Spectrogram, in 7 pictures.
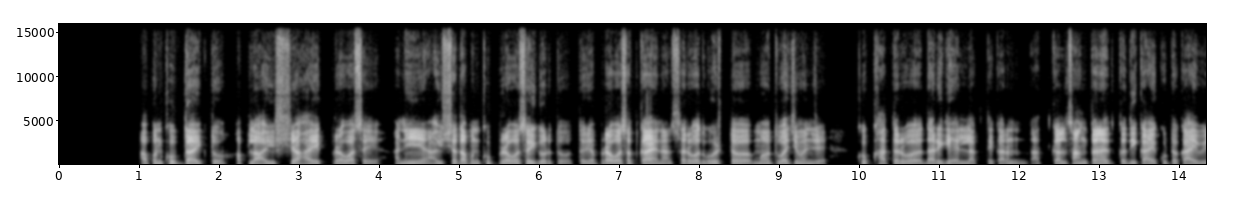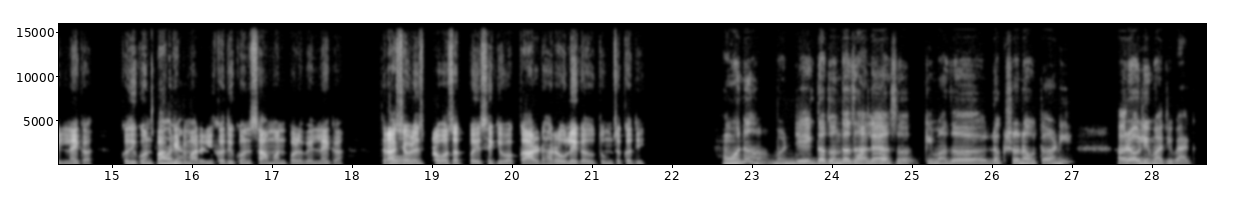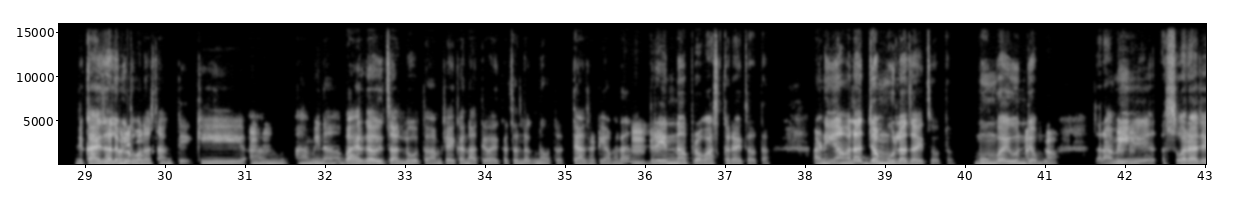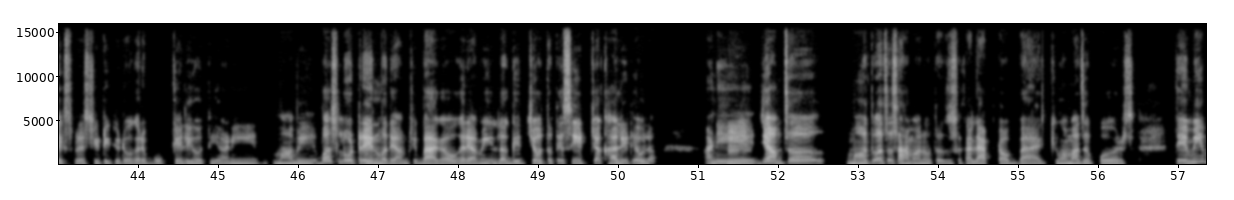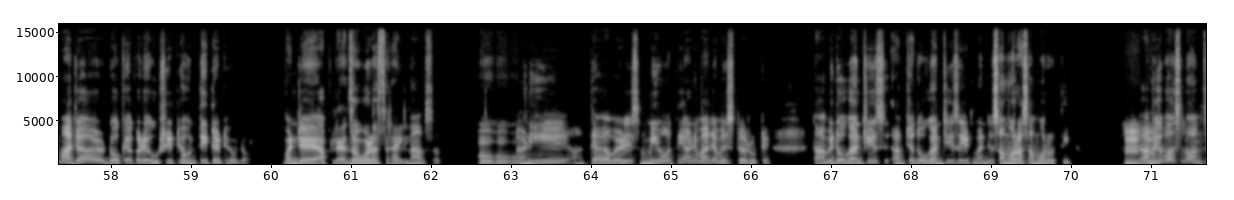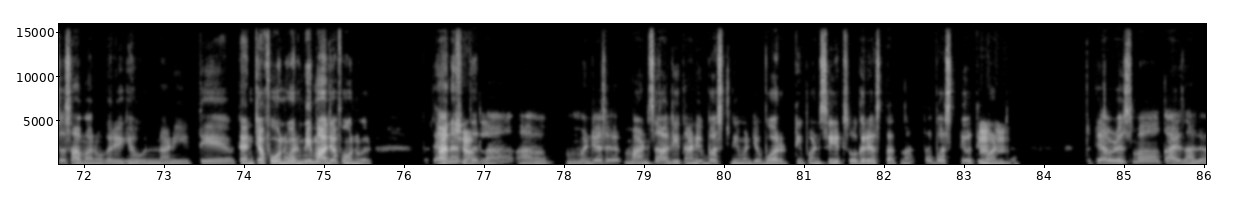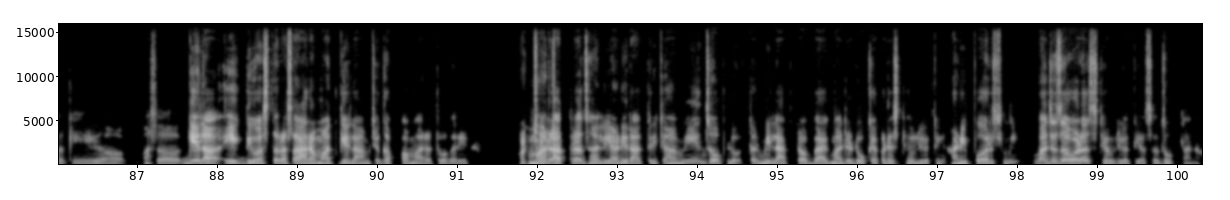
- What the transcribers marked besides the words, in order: laughing while speaking: "गोष्ट"; other background noise; surprised: "अरे बापरे!"; in English: "एक्सप्रेसची"; in English: "लगेच"; tapping; laughing while speaking: "त्यांच्या फोनवर मी माझ्या फोनवर"
- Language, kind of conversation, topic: Marathi, podcast, प्रवासात पैसे किंवा कार्ड हरवल्यास काय करावे?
